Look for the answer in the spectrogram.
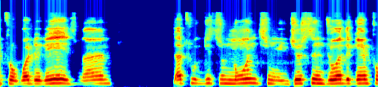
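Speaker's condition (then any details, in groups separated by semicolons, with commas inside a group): Cerebral palsy; mild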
